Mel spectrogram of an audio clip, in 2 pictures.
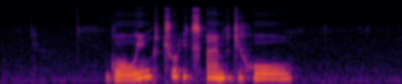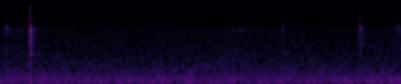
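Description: Small beads click softly as fingers handle a beaded ornament.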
